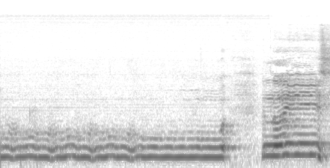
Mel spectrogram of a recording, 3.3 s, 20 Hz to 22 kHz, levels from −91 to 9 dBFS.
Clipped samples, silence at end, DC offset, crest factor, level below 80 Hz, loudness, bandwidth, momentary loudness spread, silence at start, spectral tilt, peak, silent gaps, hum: under 0.1%; 0 s; under 0.1%; 18 dB; -78 dBFS; -37 LUFS; 16.5 kHz; 9 LU; 0 s; -5.5 dB/octave; -20 dBFS; none; none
